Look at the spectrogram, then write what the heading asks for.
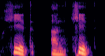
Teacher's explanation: The pronunciation of heat and heat, we talk about high front vowels because the sound is made with the front part of the tongue in a raised position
